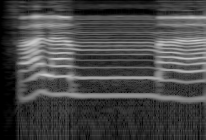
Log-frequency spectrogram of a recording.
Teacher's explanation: میم کے اوپر تشدید غنہ کریں گے ، فلما، چھوٹی مد ہے میم کو 3 الف کی مقدار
